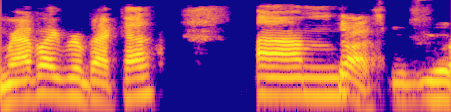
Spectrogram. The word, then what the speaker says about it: Schatz: Schatz, you're correct.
